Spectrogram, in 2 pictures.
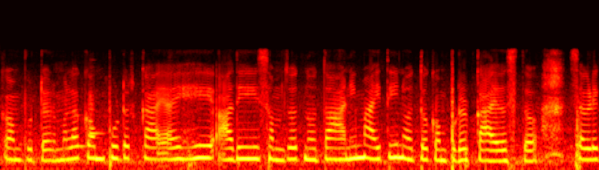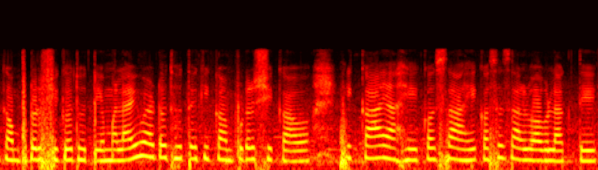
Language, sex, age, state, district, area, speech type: Marathi, female, 18-30, Maharashtra, Wardha, rural, spontaneous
